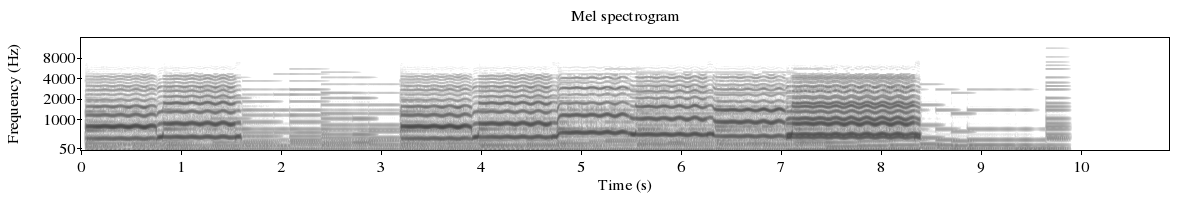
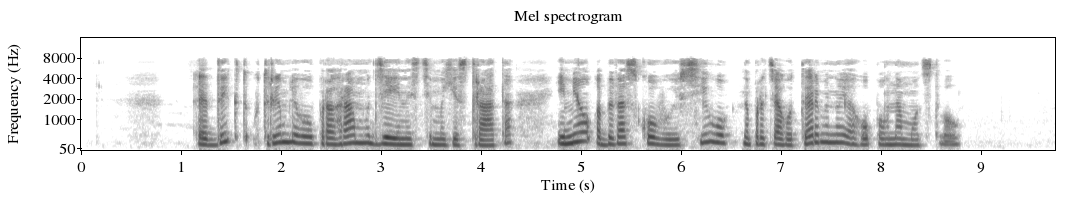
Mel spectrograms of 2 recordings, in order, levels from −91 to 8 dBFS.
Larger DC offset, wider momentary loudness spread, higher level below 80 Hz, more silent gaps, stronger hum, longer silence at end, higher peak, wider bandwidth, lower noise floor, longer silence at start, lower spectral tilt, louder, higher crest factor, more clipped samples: first, 0.2% vs under 0.1%; first, 23 LU vs 11 LU; first, -54 dBFS vs -66 dBFS; neither; neither; about the same, 1 s vs 0.95 s; about the same, -12 dBFS vs -10 dBFS; second, 6.4 kHz vs 8.4 kHz; first, under -90 dBFS vs -79 dBFS; second, 0.05 s vs 1.15 s; about the same, -5.5 dB/octave vs -4.5 dB/octave; about the same, -25 LUFS vs -27 LUFS; about the same, 16 dB vs 18 dB; neither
